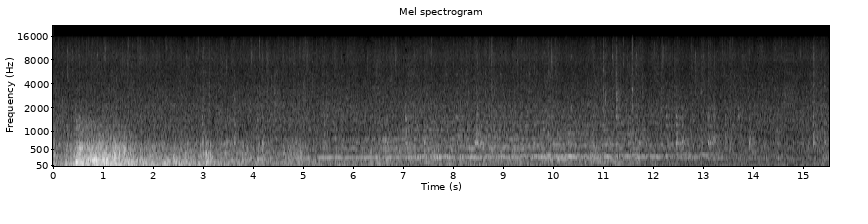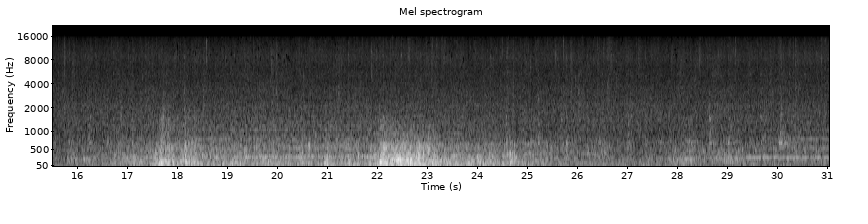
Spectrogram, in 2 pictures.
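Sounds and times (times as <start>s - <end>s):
rolling thunder: 0.0s - 6.8s, 15.8s - 26.7s
heavy rain: 0.0s - 31.0s.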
